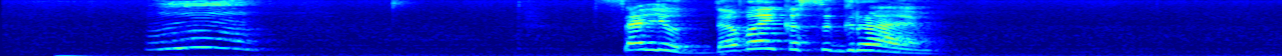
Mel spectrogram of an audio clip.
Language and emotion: Russian, positive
